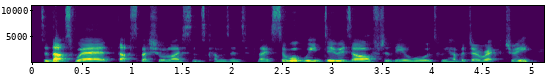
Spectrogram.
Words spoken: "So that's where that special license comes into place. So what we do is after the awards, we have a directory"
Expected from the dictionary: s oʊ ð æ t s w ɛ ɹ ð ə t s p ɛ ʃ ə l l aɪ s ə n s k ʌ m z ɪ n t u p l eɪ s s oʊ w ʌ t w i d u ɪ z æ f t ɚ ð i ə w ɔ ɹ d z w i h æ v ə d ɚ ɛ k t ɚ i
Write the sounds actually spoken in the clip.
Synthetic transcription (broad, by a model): s oʊ ð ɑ t s w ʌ ð ə t s p ɛ ʃ ə l l aɪ s ə n s k ʌ m z ɪ n t u p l eɪ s s oʊ w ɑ t w i d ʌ ɪ z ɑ f t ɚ ð i ə w ɔ d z w i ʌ v ə d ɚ ɛ k t ɚ i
